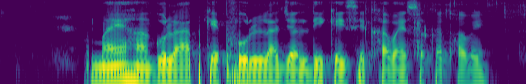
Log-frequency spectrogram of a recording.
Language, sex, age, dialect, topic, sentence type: Chhattisgarhi, male, 46-50, Northern/Bhandar, agriculture, question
